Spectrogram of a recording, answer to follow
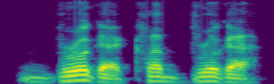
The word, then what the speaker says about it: Club Brugge: Club Brugge. And Flemish, which I learnt off the TIFO podcast. John McKenzie told me. Is that how it's pronounced? If you're speaking in Flemish, apparently.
